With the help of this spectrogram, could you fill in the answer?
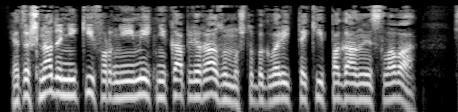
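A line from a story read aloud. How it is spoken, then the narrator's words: Angry exclamation. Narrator (Russian): сердито воскликнул Йося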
